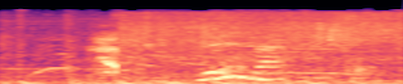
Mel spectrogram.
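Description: Kitchen faucet running into the sink, a steady hiss starting about half a second in, over background music with a beat and a brief voice.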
